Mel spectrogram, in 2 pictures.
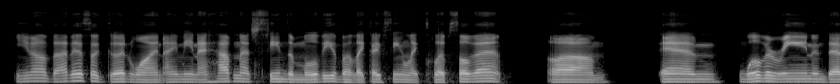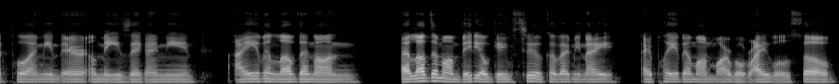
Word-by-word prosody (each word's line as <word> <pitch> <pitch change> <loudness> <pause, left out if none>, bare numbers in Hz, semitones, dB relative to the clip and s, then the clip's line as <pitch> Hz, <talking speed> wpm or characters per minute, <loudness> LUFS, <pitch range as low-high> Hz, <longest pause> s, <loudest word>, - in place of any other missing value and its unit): You 135 +1 -7
know 145 0 -1
that 135 +3 -3
is 165 -1 0
a 150 - +1
good 125 +1 -1
one. 110 -1 -1
I 120 +1 -3
mean, 120 -1 -4
I 115 - +2
have 130 +3 -1
not 135 -4 -2
seen 130 -1 -4
the 115 - 0
movie, 120 +5 0
but 120 -3 -2
like 105 -1 -2
I've 110 0 -1
seen 115 -2 -4
like 100 -1 -3
clips 115 -2 -4
of 130 +1 +2
it. 140 -2 +2 0.5
Um, 110 -1 +2 0.5
and 120 -1 +1 0.2
Wolverine 130 0 +1
and 125 -2 -3
Deadpool, 120 +1 +1
I 120 -1 +1
mean, 115 -2 -3
they're 120 +1 +1
amazing. 115 -1 -1
I 110 +1 -1
mean, 110 0 -3 0.4
I 115 +2 +2
even 130 -2 0
love 120 0 +4
them 120 -2 +1
on 115 0 -1 0.4
I 125 - +7
love 150 +3 +7
them 160 -3 +4
on 125 -3 +2
video 125 0 +3
games 120 0 -3
too, 140 -2 +1
'cause 125 -1 -2
I 125 - +3
mean, 120 -1 -4
I 115 -1 +1 0.2
I 120 -1 0
play 125 -1 -1
them 125 -1 -2
on 110 -1 +1
Marvel 110 0 -1
Rivals, 110 -1 0
so, 115 0 +2
120 Hz, 205 wpm, -24 LUFS, 115-130 Hz, 0.5 s, I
